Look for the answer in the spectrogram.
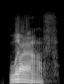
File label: "laugh", American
